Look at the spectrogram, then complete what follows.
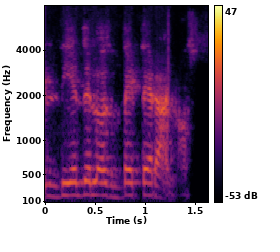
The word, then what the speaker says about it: Día de los Veteranos: keeping in mind that for the pronunciation that some Spanish speakers, the V, they pronounce more like B, so they would say Día de los Veteranos.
